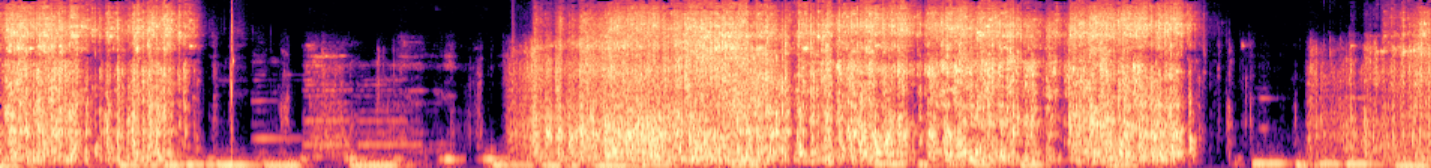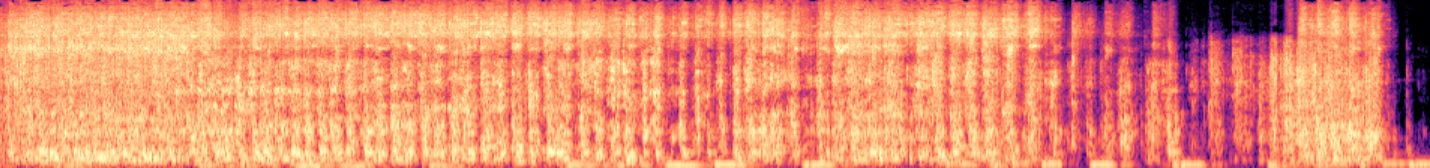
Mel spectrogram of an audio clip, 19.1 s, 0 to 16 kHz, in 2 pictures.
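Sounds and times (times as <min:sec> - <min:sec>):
music with stepping bass line: 0:00.8 - 0:05.0, 0:08.2 - 0:12.6, 0:16.2 - 0:19.0.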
